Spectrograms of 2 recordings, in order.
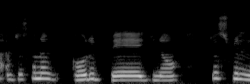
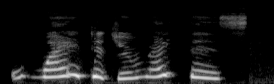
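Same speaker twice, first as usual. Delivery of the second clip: high, loud, sobbing cry, blubbering through tears; 8 semitones higher, 8 dB louder than usual. Introducing sad romance book recommendations, demonstrating mock sobbing. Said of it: "that type of crying".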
